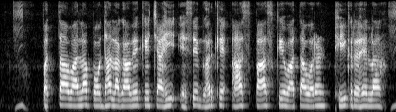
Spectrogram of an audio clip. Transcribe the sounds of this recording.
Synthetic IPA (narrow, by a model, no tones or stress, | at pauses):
pət̪ːaʋaːlapɔːd̪ʱalɐɡaːʋeket͡ʃaːɦiɛːseɡʱɐɾkeaːspaːskeʋaːt̪aːʋəɾəɽ̃ʈʰiːkɾɐɦeːlaː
